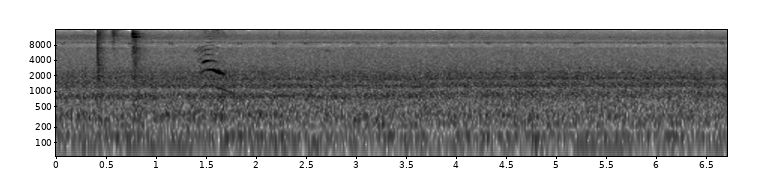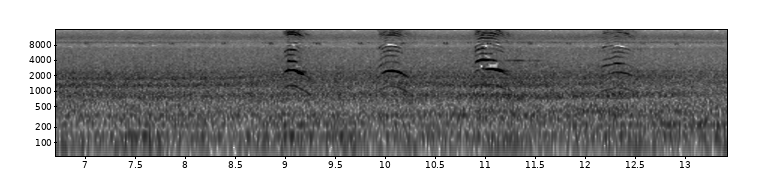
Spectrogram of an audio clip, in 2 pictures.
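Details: Cats indoors, a few short arched meows spaced through the clip, faint against a steady broadband hum, with a couple of sharp clicks near the start.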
